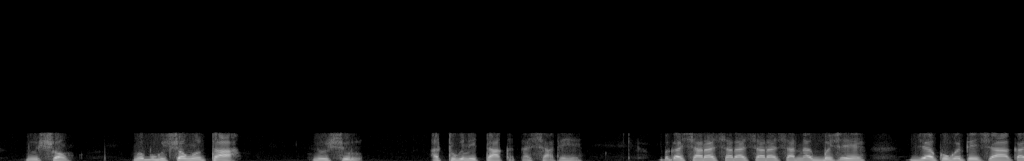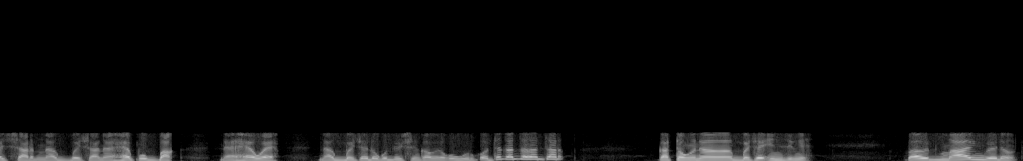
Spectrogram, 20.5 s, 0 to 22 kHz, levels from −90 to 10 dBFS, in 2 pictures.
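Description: Nothing goes wrong in this speech recording: it's just ordinary fixed-line telephone audio in G.711 A-law, with the band stopping at 4 kHz as that format always does.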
